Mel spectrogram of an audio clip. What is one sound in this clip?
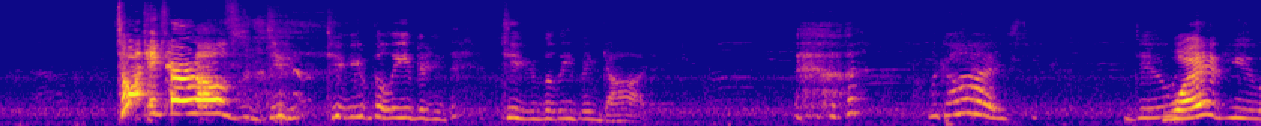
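A teenage girl talks with animation close by.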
